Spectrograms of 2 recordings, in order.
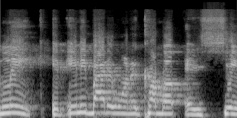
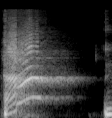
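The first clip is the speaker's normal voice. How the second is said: incredulous huh; 3 dB quieter than usual. Real, not acted.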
